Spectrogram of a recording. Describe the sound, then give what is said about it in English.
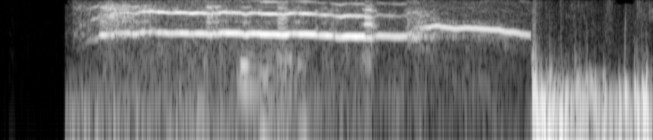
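A woman's loud, sustained high-pitched scream as she falls out a window, wavering slightly and gliding downward, lasting about three and a half seconds before cutting off into a burst of noise. “Not a Wilhelm scream, but that was loud.”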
